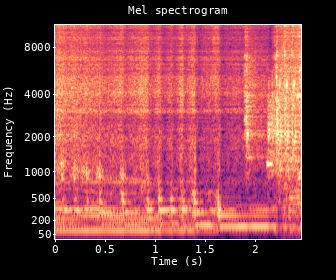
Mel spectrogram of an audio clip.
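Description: Pop music from an FM radio station playing through a vehicle's stereo speaker, with a strong bass line.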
